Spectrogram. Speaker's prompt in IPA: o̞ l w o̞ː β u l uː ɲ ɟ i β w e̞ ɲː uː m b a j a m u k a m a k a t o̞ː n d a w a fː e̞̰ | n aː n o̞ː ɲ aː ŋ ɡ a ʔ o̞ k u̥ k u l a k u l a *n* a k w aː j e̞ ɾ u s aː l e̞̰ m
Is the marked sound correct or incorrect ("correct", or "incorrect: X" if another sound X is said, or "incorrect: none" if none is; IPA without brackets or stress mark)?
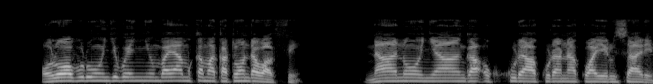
correct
